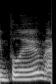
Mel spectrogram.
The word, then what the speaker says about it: Bluhm: Tiffany Bluhm, as Alexa said so well, thank you for pronouncing my last name correctly.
